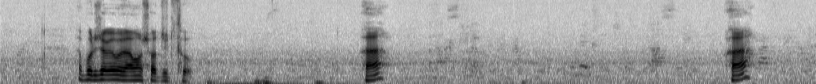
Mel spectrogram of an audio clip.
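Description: An elderly man speaks calmly into a microphone, with long pauses.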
